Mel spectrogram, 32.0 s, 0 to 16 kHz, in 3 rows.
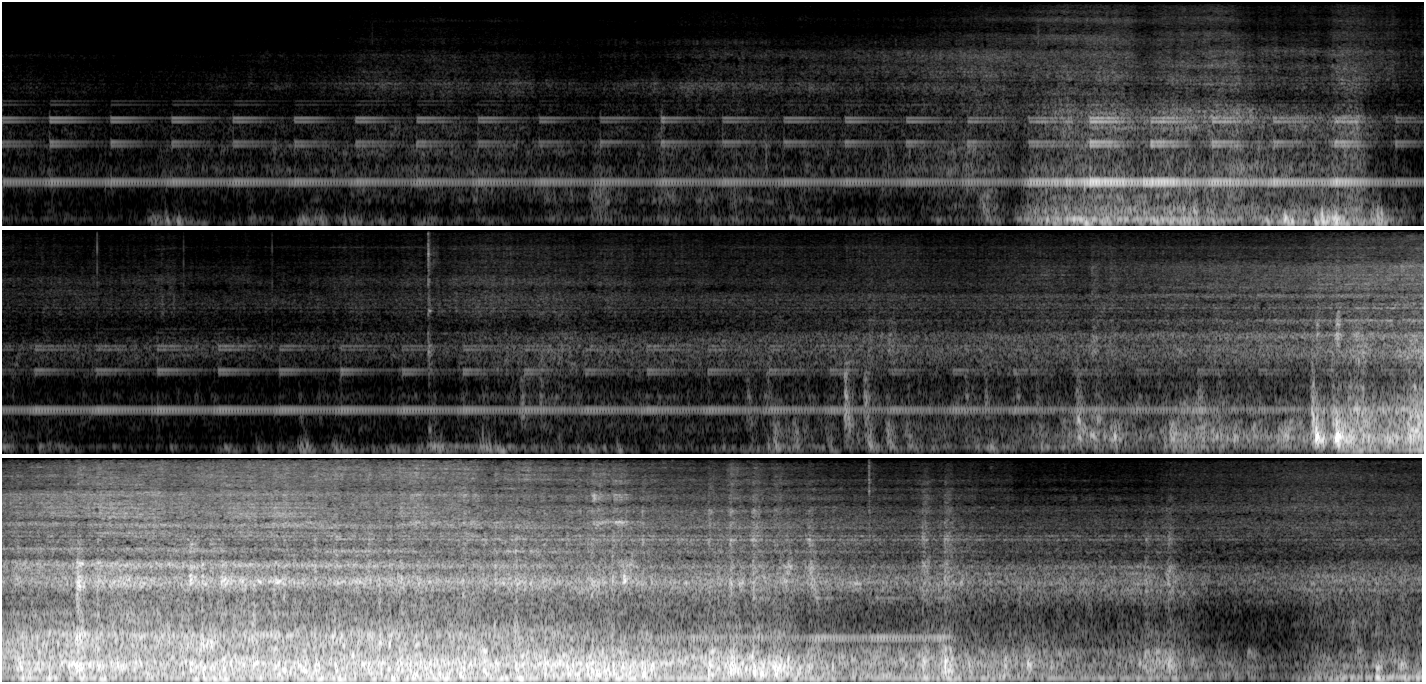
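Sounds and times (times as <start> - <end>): level-crossing alarm ringing: 0.0 - 28.9
diesel railcar engine: 0.0 - 31.9
train wheels clattering on rail joints: 16.1 - 31.9.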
